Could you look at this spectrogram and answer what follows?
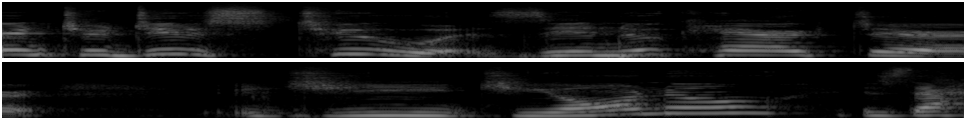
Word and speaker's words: Giorno: We're introduced to the new character, Giorno? Is that how you pronounce it? Giorno? Because it's spelled like Giorno. But it's also, you gotta put that accent on it because it's Italian.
